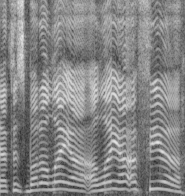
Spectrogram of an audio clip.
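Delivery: put-on street-corner New York accent. Reading a line from the game aloud to make it less scary: New Yorker accent. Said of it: "I have to say it in a New Yorker accent".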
